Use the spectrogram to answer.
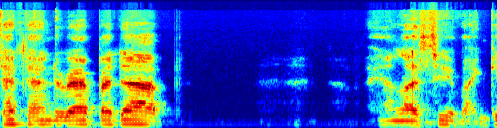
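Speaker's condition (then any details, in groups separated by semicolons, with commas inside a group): Brain injury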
